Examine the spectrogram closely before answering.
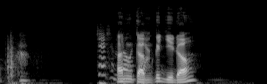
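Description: A young man shouts in surprise.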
